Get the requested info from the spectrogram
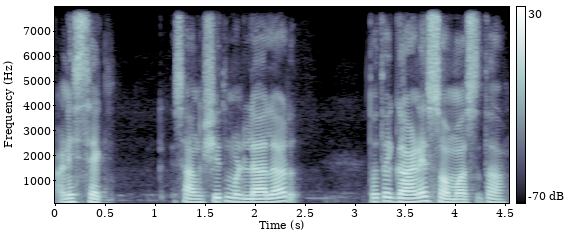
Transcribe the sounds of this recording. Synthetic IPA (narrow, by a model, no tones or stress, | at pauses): a̰ɽ̃isek | sãŋɡɕiːt̪m̤əʈlalaɾ | t̪ɔt̪eɡaɽ̃esɔmɔst̪a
